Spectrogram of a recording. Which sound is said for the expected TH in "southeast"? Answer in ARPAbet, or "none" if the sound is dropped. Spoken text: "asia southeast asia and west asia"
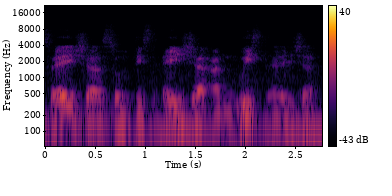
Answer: T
